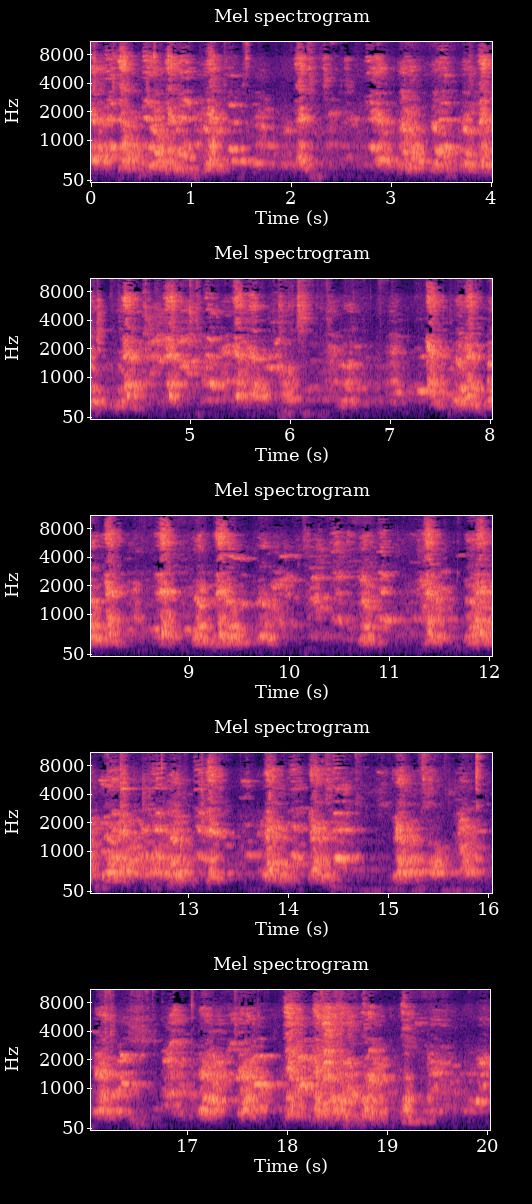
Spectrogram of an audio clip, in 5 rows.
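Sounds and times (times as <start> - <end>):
dogs barking: 0.0 - 20.0.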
